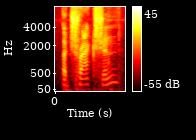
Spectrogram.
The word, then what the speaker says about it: attraction: Let's go to the word attraction. Attraction. Attraction. Attraction. Yeah, so here we pronounce a CH. Okay, so, okay, that's how you're going to pronounce at the beginning.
